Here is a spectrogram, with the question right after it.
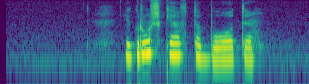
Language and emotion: Russian, sad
